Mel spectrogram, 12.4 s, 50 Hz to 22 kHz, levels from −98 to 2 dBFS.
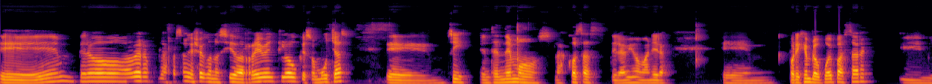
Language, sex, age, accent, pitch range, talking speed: Spanish, male, 20-39, Argentinian, 120-145 Hz, 155 wpm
